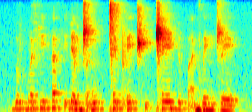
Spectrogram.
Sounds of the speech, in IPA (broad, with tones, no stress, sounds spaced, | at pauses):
ɠ o˨ v b ɐ˧ x i˨ h ɐ˧ h ḭ˨ ɗ e˨ l ɖ͡ʐ a̰˨ ŋ o˧ p ǀ e˧ pʼ e˧ t͡ʃʼ ḭ˨ ǁ e˧ ɠ ɘ˨ p a̰˧ ɡ w e˨ ŋ ʈ͡ʂ e˨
